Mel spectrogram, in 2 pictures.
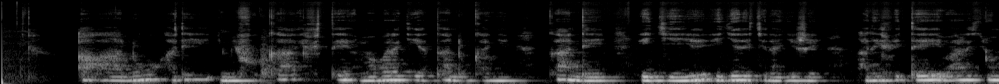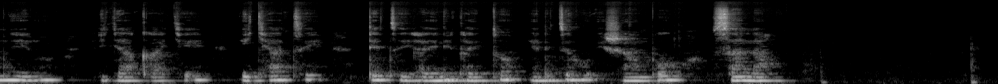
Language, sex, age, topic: Kinyarwanda, male, 25-35, agriculture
